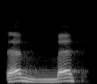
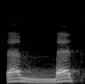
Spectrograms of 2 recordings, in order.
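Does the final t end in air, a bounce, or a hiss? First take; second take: air; air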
